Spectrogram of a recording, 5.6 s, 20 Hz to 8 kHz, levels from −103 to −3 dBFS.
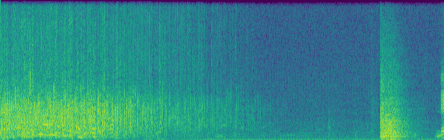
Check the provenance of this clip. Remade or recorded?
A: recorded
